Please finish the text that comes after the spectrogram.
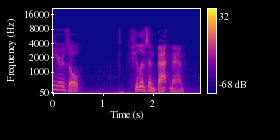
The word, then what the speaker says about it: Batman: She lives in Batman. Batman, actually, is how it's pronounced.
